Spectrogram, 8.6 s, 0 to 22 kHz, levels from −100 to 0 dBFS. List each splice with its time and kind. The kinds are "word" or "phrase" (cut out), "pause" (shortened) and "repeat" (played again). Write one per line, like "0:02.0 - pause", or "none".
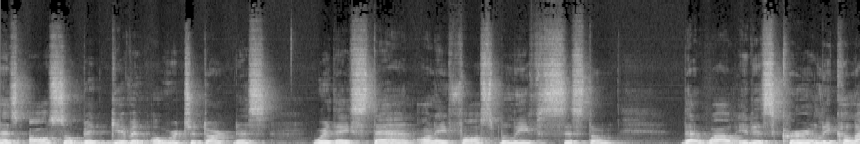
none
